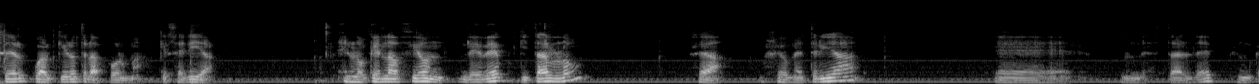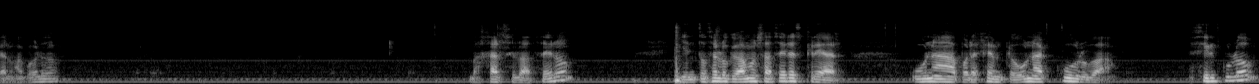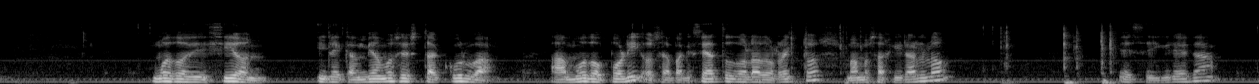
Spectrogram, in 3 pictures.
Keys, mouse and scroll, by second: 0.0 KP_7, 17.0-35.2 drag, 17.2-37.7 middle drag, 33.2 r, 35.9 s.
